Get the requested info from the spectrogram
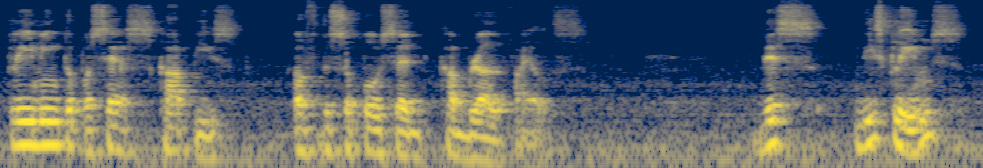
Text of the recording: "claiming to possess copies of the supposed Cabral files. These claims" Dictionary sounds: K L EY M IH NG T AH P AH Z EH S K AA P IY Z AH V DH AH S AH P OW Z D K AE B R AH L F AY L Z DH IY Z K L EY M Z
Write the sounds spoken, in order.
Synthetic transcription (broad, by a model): K L EY M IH NG T AH P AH S EH S K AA P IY S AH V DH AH S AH P OW S D K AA B R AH L F AY L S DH IY S K L EY M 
